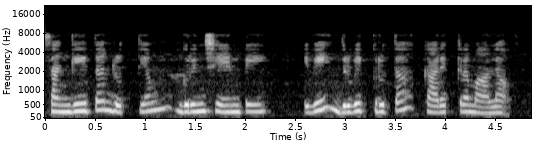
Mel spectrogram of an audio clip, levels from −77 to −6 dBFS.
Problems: background sounds at intervals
